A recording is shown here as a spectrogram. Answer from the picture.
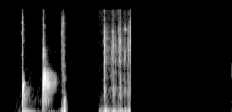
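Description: Two quick pop sound effects in the first half second, the first dropping and the second rising in pitch, then a short click and a cluster of faint clicks about a second in.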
